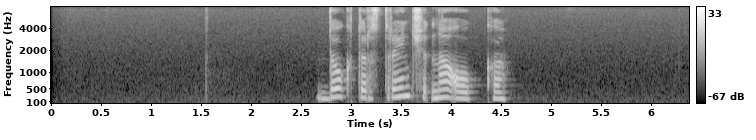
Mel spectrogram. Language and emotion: Russian, neutral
